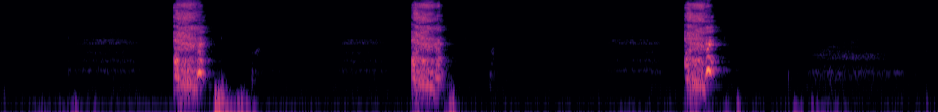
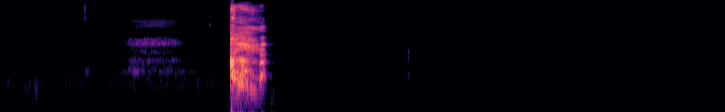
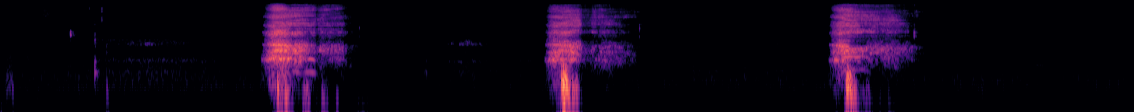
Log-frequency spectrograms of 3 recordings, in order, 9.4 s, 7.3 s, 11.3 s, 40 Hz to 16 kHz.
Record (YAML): three_cough_length: 9.4 s
three_cough_amplitude: 10895
three_cough_signal_mean_std_ratio: 0.25
cough_length: 7.3 s
cough_amplitude: 32767
cough_signal_mean_std_ratio: 0.15
exhalation_length: 11.3 s
exhalation_amplitude: 14153
exhalation_signal_mean_std_ratio: 0.26
survey_phase: alpha (2021-03-01 to 2021-08-12)
age: 65+
gender: Female
wearing_mask: 'No'
symptom_cough_any: true
symptom_diarrhoea: true
symptom_fatigue: true
symptom_change_to_sense_of_smell_or_taste: true
symptom_loss_of_taste: true
smoker_status: Ex-smoker
respiratory_condition_asthma: false
respiratory_condition_other: false
recruitment_source: Test and Trace
submission_delay: 1 day
covid_test_result: Positive
covid_test_method: RT-qPCR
